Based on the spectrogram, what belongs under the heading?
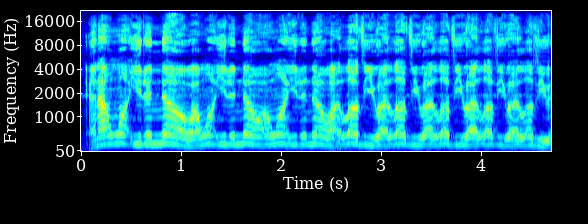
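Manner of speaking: high, insistent voice of the cat; cat's voice. Retold or imitated. Vlogger voicing her cat Tigger, high and insistent. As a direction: say it over and over like a cat. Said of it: "what if he's actually saying".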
